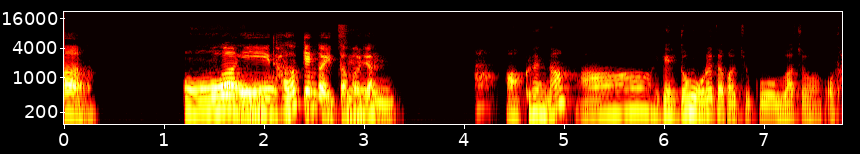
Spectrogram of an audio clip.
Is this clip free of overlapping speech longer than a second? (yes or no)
no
